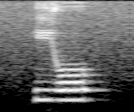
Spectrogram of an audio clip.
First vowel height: mid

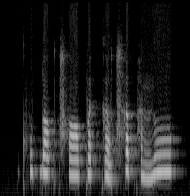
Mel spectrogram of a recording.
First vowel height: low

